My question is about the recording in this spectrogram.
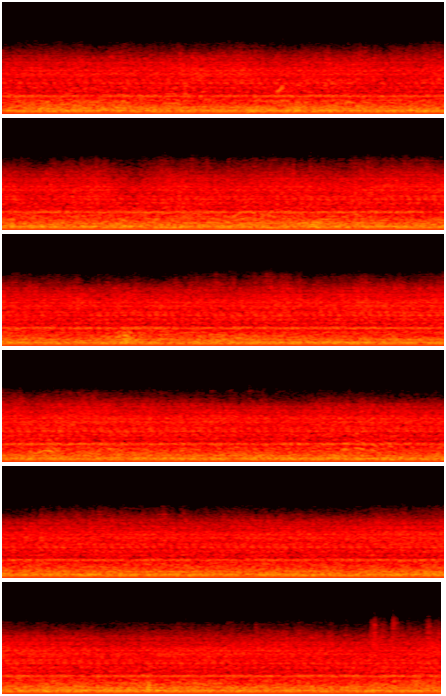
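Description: Steady background hum and hiss of a live launch-broadcast audio feed, unchanging throughout.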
